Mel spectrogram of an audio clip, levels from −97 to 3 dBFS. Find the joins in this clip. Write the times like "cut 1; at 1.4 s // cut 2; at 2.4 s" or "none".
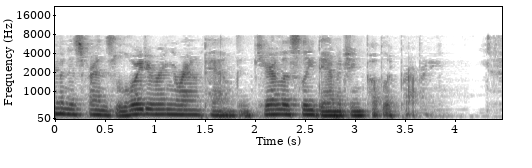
cut 1; at 1.8 s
